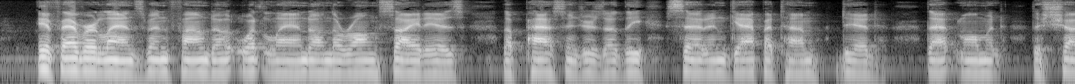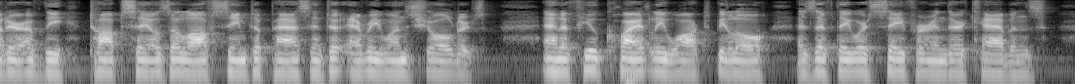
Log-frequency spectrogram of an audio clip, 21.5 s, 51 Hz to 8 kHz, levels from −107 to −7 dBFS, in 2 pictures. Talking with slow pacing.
Yes: slow, 130 wpm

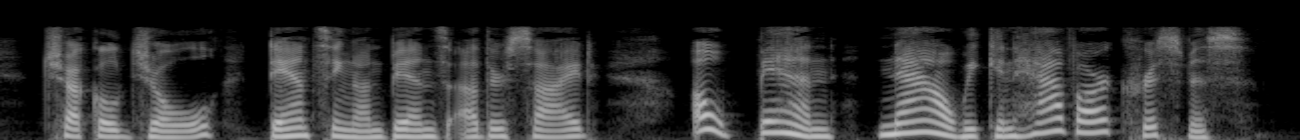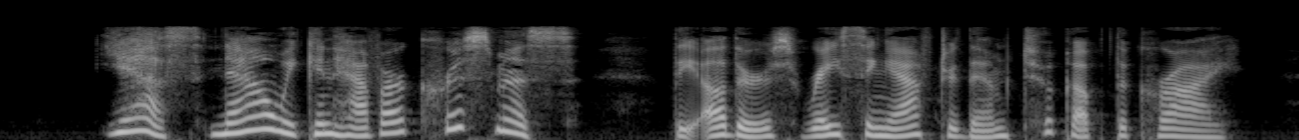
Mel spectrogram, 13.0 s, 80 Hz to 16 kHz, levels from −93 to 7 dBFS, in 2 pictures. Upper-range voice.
Yes: high, 200 Hz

